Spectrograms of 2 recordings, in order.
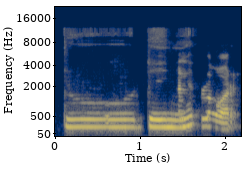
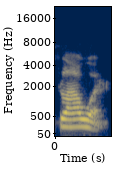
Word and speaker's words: flour: Miss ya mana aja much floor Flor Tapi bacanya kalau tepung tuh flower ya berapa bukan ya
